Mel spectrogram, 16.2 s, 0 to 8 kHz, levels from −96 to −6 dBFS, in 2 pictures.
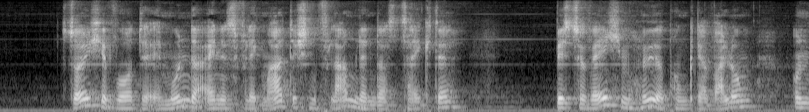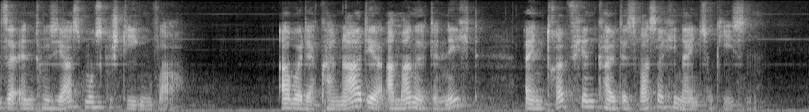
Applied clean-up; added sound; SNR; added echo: neural separator model SepFormer DNS4.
